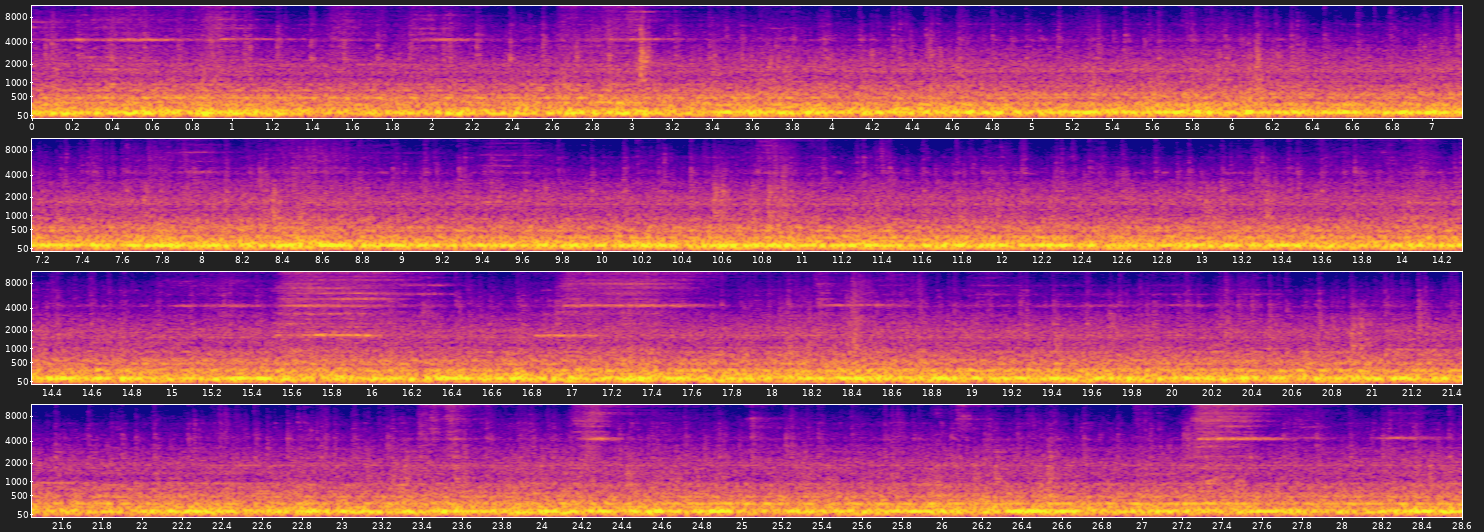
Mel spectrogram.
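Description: Inside the cab of a CIE A class diesel locomotive with a General Motors engine, running steadily along the line: a constant low engine drone under the rail noise. Short high-pitched wheel squeals come in about halfway through and again near the end as the locomotive takes the curves.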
